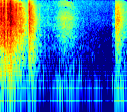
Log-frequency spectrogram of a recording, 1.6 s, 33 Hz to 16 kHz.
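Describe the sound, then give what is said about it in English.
Eight six-sided dice (8d6) are rolled: they rattle and clatter in a quick burst of sharp, bright clicks, then a faint tumble, a short pause and one more brief clatter. No one speaks. “And roll me 8d6? I got it.”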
